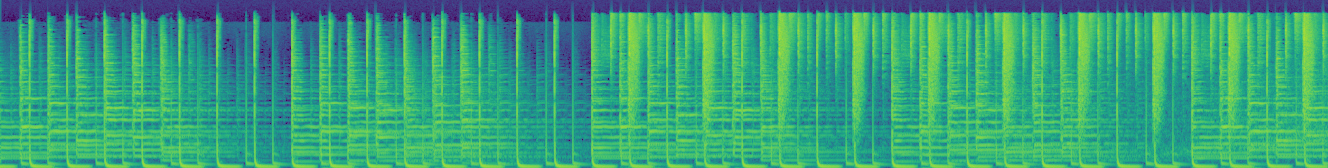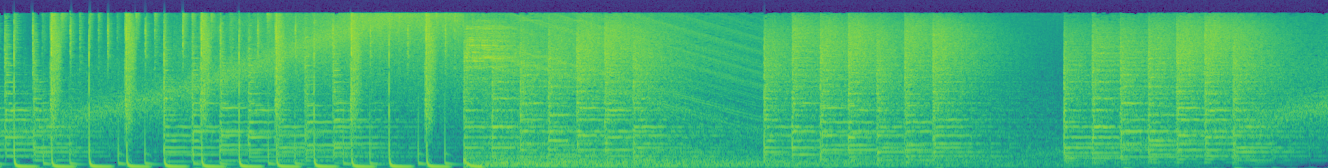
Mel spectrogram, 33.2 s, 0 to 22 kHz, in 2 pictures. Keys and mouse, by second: 0.5 f, 1.7 2, 5.1 3, 5.9 e, 8.1 g, 9.0 3, 10.2 g, 11.3 2, 11.7 g, 12.3 g, 13.1 g, 15.1 2, 15.3 3, 16.5 g, 17.9 g, 21.0 3, 21.4 g, 22.4 1, 22.4 g, 23.4 click, 24.0 g, 24.2 middle click, 25.1-28.0 alt+middle drag, 26.0 2, 27.1 2, 28.0-33.2 right drag, 30.5 2.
